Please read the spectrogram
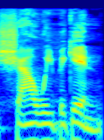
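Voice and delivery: ordinary talk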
